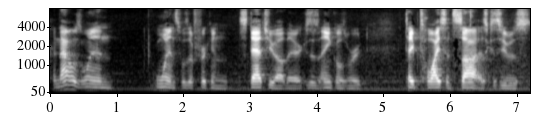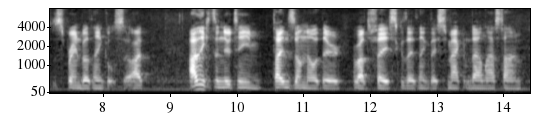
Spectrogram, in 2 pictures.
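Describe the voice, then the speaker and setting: A man's voice: low voice, steady tone, normal speed, fairly bright tone, a little hiss or hum. A young man chatting casually about sports as a fan and podcast guest.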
